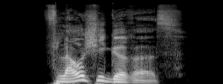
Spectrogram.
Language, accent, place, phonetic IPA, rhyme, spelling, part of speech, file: German, Germany, Berlin, [ˈflaʊ̯ʃɪɡəʁəs], -aʊ̯ʃɪɡəʁəs, flauschigeres, adjective, De-flauschigeres.ogg
- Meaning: strong/mixed nominative/accusative neuter singular comparative degree of flauschig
